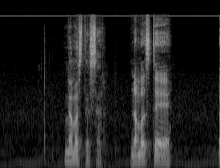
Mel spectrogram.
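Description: A man speaks firmly from across the room.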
